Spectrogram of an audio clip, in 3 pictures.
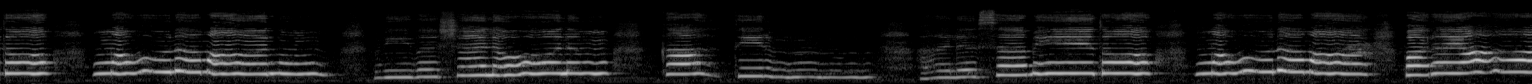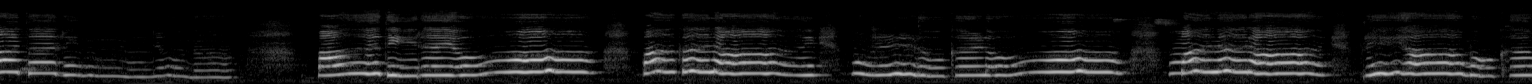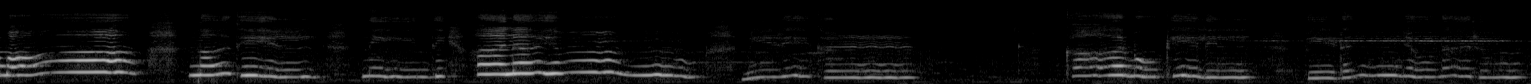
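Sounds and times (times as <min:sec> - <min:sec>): woman singing unaccompanied: 0:00.0 - 0:17.8, 0:18.5 - 0:39.9, 0:41.3 - 0:45.9
singer breathing: 0:00.6 - 0:00.9, 0:03.4 - 0:03.8, 0:06.1 - 0:06.6, 0:08.8 - 0:09.2, 0:11.6 - 0:12.0, 0:13.8 - 0:14.1, 0:17.8 - 0:18.4, 0:21.4 - 0:21.8, 0:26.6 - 0:27.0, 0:28.6 - 0:29.0, 0:32.1 - 0:32.6, 0:33.8 - 0:34.2, 0:37.6 - 0:38.1.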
